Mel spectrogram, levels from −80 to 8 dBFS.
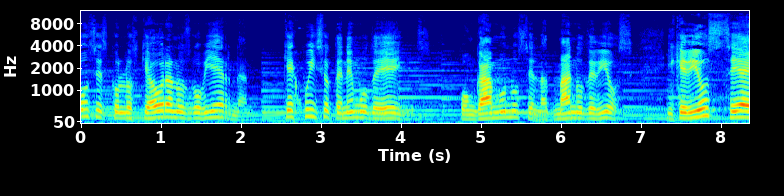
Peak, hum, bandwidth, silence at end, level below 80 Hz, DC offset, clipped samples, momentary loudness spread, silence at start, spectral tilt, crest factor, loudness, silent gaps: -2 dBFS; none; 11.5 kHz; 0 s; -54 dBFS; under 0.1%; under 0.1%; 21 LU; 0 s; -6 dB/octave; 20 dB; -23 LUFS; none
